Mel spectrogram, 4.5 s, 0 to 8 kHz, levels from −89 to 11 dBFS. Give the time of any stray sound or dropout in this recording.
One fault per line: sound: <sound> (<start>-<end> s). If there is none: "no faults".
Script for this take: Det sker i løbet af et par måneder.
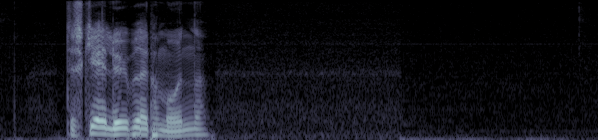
no faults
